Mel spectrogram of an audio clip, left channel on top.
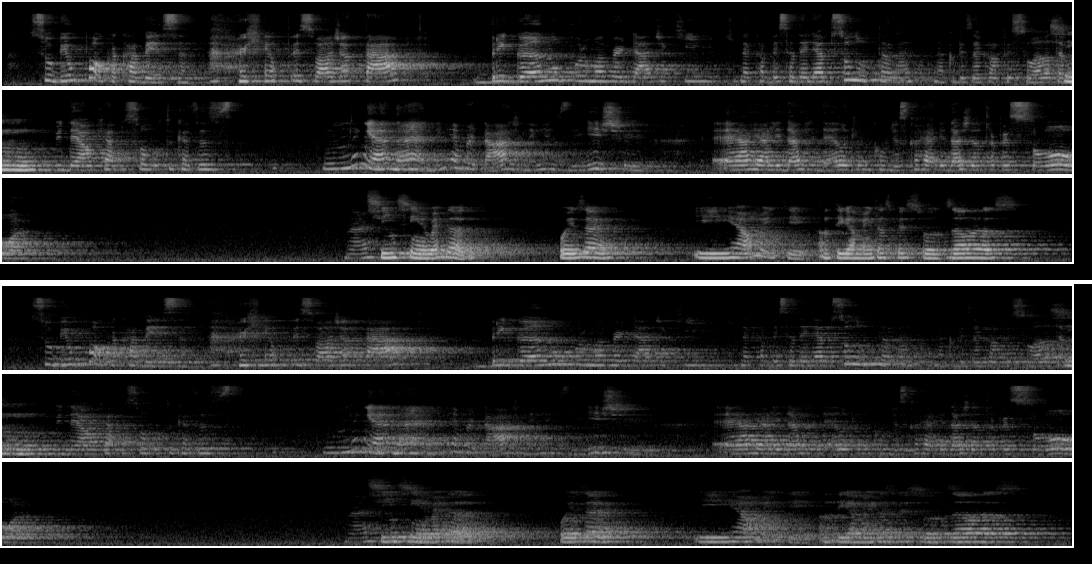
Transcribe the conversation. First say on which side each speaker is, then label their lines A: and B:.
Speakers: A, on the left; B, on the left.
A: subiu um pouco a cabeça, <laughs> porque o pessoal já tá brigando por uma verdade que, que na cabeça dele é absoluta, né? Na cabeça daquela pessoa, ela
B: Sim,
A: tá brigando por um ideal que é absoluto, que às vezes nem é, né? Nem é verdade, nem existe é a realidade dela que não condiz com a realidade da outra pessoa, né?
B: sim, sim, é verdade. Pois é. E realmente, antigamente as pessoas elas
